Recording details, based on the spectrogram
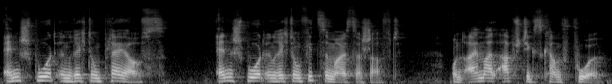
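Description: A man's voice: fairly high pitch, measured pace, darkish tone. Man presenting scripted sports news. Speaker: sports reporter.

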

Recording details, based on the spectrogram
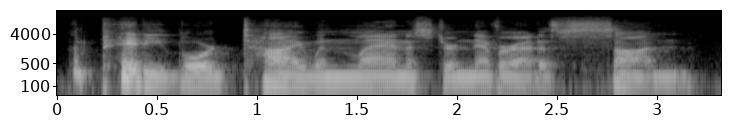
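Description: A man voicing a proud, bitter highborn woman in an audiobook, taunting with swooping emphasis. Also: normal speed, fairly bright tone, lightly acted. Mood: mocking, scornful.

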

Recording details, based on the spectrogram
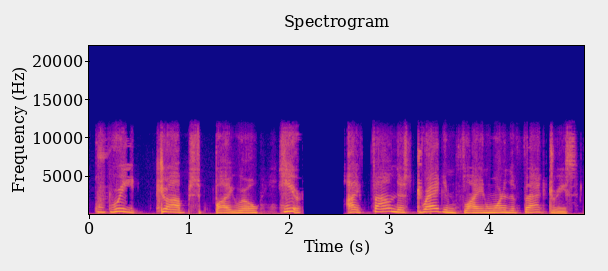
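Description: A small, friendly monastery defender from a fantasy game. The voice is extremely high and dry, with a direct, encouraging manner. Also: female voice, lively intonation, a little slow, dry recording. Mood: earnest, encouraging. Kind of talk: video game character dialogue.

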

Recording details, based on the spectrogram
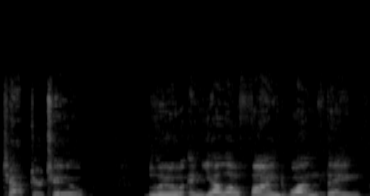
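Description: A man in his forties speaks like a teacher at story time, encouraging and playful. His pitch swings widely while his overall pace stays unhurried, recorded indoors at a short distance from the device. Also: phone-quality sound. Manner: animated, encouraging. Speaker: primary school teacher. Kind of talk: children's read-aloud with playful voices. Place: small classroom, indoors.

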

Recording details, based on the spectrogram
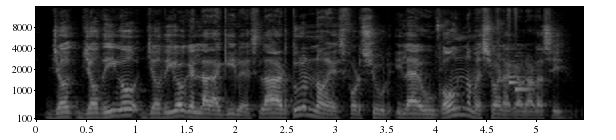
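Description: Male streamer, twenties, Spanish accent from Spain, informal sweary game reactions, average pitch. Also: animated, normal speed, crowd noise. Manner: informal, slangy and sweary, thinking aloud. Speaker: gaming streamer. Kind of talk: casual reaction commentary. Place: small home room.

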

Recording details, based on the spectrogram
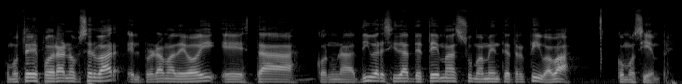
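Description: A man's voice: mid-range voice, normal speed, a bit bright, smooth. A man in his thirties hosting a TV talk show, questioning a guest with handheld mic in a studio and dropping brief encouraging interjections.

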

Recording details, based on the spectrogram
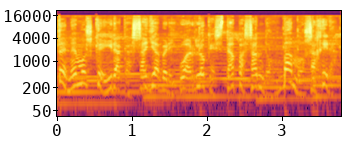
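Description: A woman's voice: medium pitch, animated, fairly quick, over loud music, lightly acted. A woman voicing a serious, urgent young boy in a cartoon. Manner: earnest, urgent. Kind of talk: animated cartoon dub.

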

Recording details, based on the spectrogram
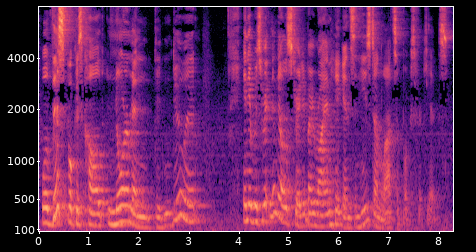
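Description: A woman in her sixties reading a picture book aloud to children, with dramatic pauses and emphasis. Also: on the low side, expressive, a little mellow. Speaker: children's storytime reader. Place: indoor children's library room. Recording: roomy space with faint background noise.

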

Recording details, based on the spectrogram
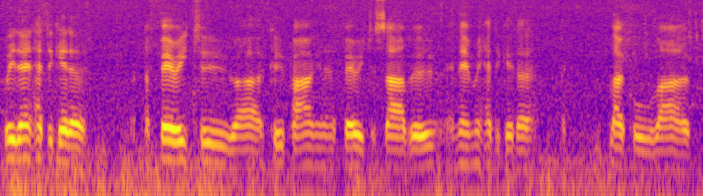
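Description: Low-voiced man speaking haltingly in the wind. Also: level tone, darkish tone, low-quality recording. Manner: halting, many fillers and restarts. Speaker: guest who recovered the yacht. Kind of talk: casual interview, telling what happened. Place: beach by the sea, outdoors.

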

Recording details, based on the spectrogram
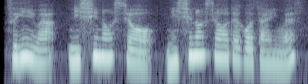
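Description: A woman's voice: on the high side, normal speed, a little mellow. A woman reading scripted bus stop announcements in a polite, formal, carefully enunciated way.

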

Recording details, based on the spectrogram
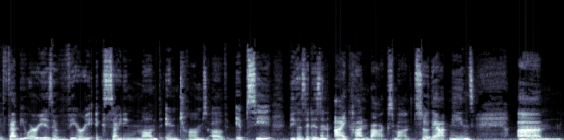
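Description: A woman in her thirties from Michigan, slightly hoarse, chatting casually through a beauty box unboxing at home. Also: medium pitch, fairly bright tone, slight background noise. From Michigan, USA. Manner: chatty, frequent ums and uhs. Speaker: beauty vlogger. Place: home room with wooden wall backdrop.

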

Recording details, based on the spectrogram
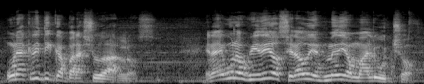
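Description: A young Argentine man chats casually in a group. His high voice is strikingly sharp and swings in a lively way. A camera across the table in a small room records him. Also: fairly quick, faint music behind. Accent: Argentine Spanish. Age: young adult. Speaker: show regular. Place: small tatami inn room, indoors.

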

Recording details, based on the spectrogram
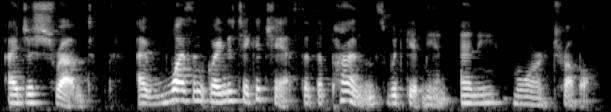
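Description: A middle-aged woman reading a children's novel aloud as an expressive storyteller, recorded at home on a handheld-distance device. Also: lowish voice, measured pace, gravelly. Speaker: teacher reading a book aloud. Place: small home room with bookshelves.

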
